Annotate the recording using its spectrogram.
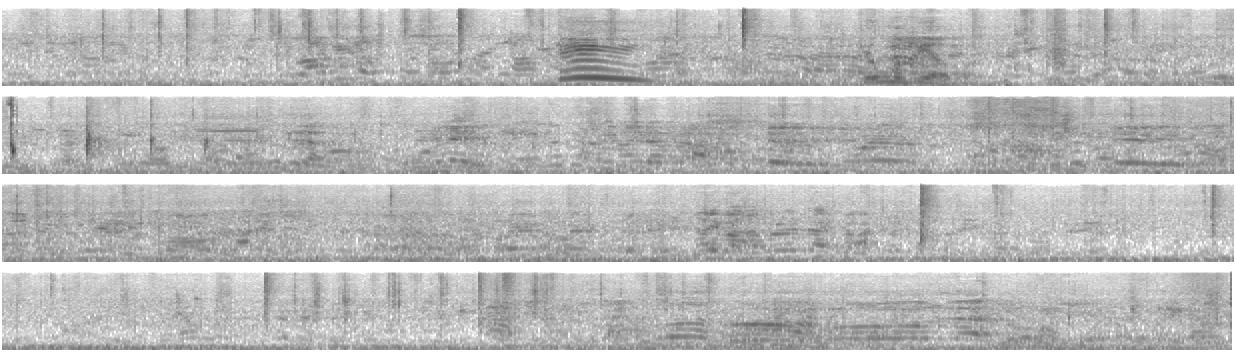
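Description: A crowd of spectators chatters and shouts outdoors.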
